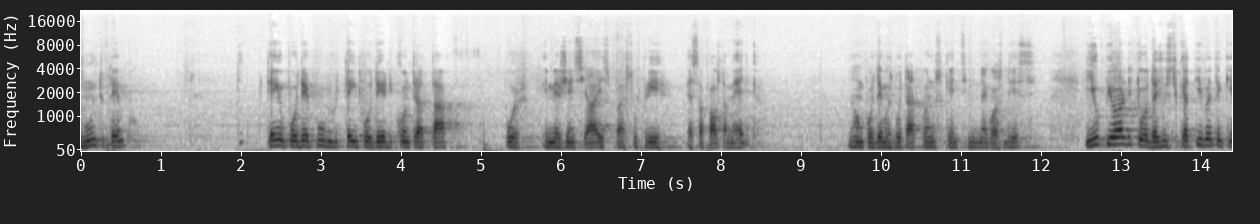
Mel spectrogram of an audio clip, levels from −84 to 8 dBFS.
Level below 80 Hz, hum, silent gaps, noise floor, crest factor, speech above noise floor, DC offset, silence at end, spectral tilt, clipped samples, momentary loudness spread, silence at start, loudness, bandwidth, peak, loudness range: -50 dBFS; none; none; -45 dBFS; 16 dB; 31 dB; under 0.1%; 0 s; -8 dB/octave; under 0.1%; 10 LU; 0 s; -15 LUFS; 15 kHz; 0 dBFS; 4 LU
